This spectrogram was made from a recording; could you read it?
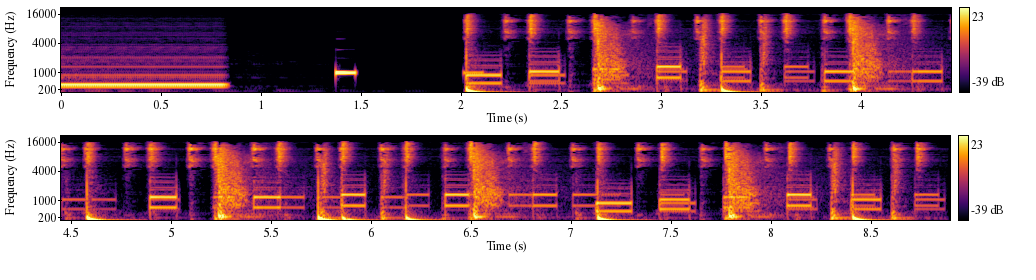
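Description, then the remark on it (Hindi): A brief electronic telephone busy tone sounds after a phone call is hung up, followed by a short single beep, before loud, upbeat music with punchy drums kicks in and carries on. “अच्छा सुनो, अब मैं फोन रखता हूँ, डैडी आ गए।”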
